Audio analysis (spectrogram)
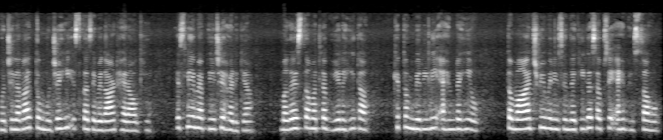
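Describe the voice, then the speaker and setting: A woman reads a storybook romance aloud in her own high, natural voice, voicing an earnest young husband who pleads gently in a soft-spoken, reassuring way. Her delivery stays calm and even, though the audio is poor with slight background noise.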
